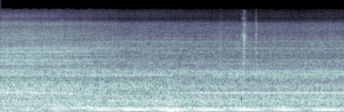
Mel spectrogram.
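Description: Waste-oil centrifuge running at speed while it cleans used motor oil: its electric motor gives a steady low hum that swells and fades in a regular throb about three times every two seconds, over a faint steady higher whine.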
